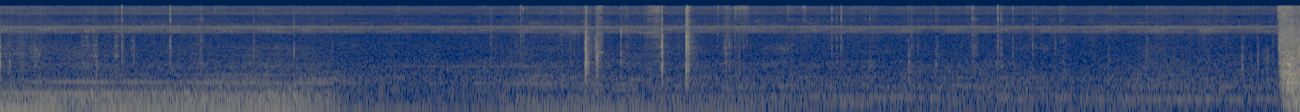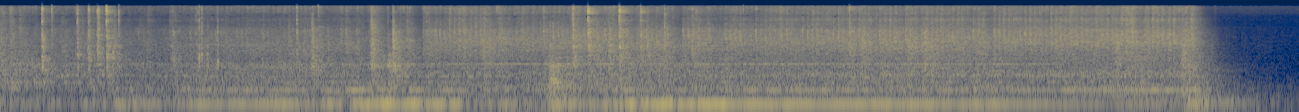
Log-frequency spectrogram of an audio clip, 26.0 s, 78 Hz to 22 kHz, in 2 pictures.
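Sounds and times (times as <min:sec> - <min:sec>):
screw drive rattle: 0:12.8 - 0:24.9
garage door opener motor hum: 0:12.8 - 0:25.7
garage door moving along track: 0:12.8 - 0:25.9.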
